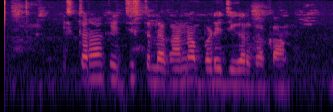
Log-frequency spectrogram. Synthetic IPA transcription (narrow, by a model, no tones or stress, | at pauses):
ɪst̪əɾaked͡ʒɪst̪lɐɡaːnabɐɽed͡ʒɪɡəɾkakaːmɦɛ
